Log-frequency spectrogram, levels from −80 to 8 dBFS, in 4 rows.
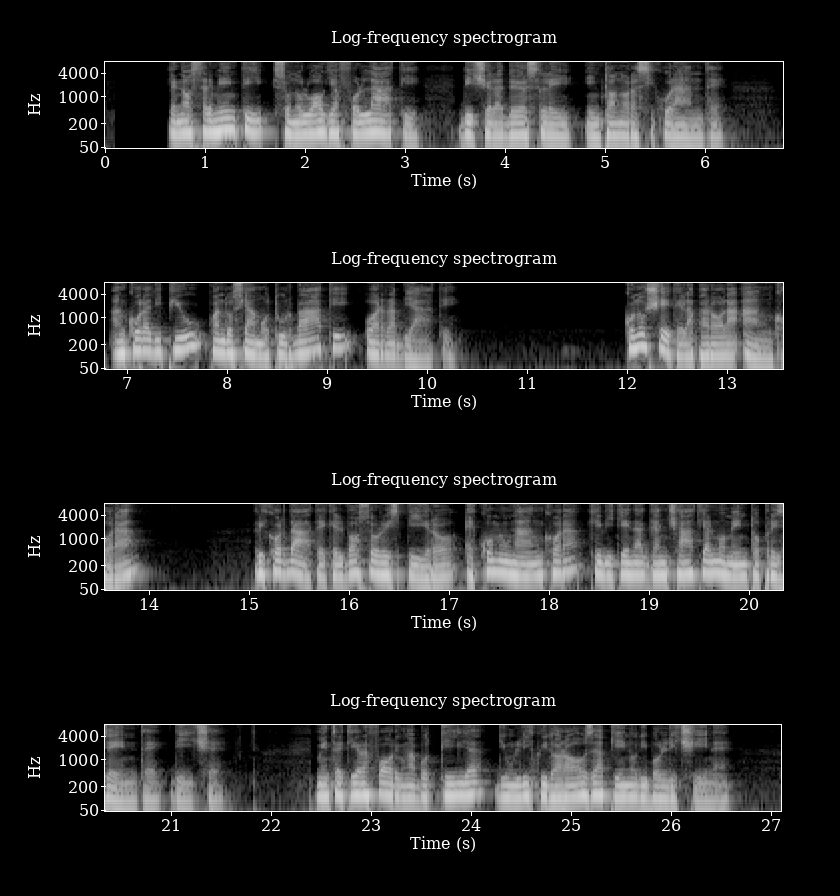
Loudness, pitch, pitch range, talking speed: -19 LUFS, 110 Hz, 100-120 Hz, 115 wpm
